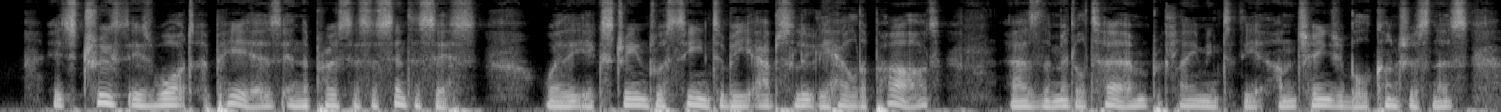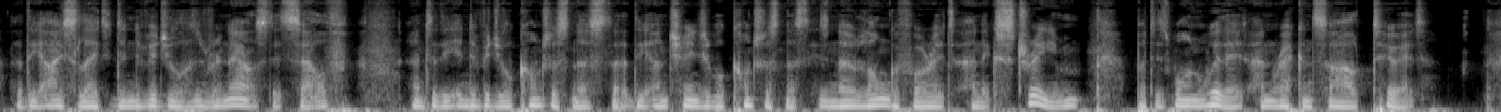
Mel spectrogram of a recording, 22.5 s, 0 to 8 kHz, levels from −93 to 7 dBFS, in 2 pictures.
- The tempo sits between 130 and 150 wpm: No, average, 175 wpm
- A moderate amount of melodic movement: No, narrow, 2.2 semitones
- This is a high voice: No, low, 105 Hz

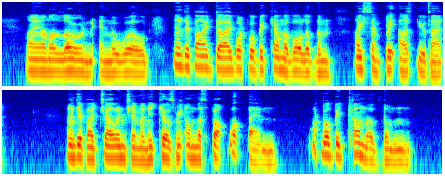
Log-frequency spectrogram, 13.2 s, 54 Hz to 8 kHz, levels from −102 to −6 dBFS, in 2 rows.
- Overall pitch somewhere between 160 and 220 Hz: No, low, 135 Hz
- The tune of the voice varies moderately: Yes, average, 3.5 semitones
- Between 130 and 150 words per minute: No, average, 185 wpm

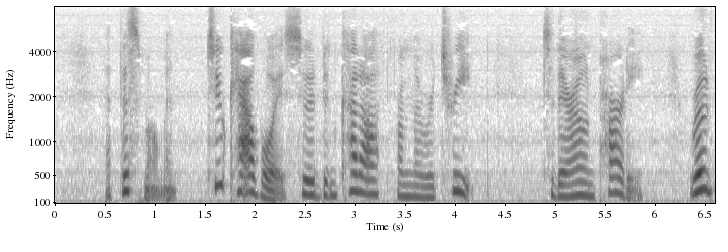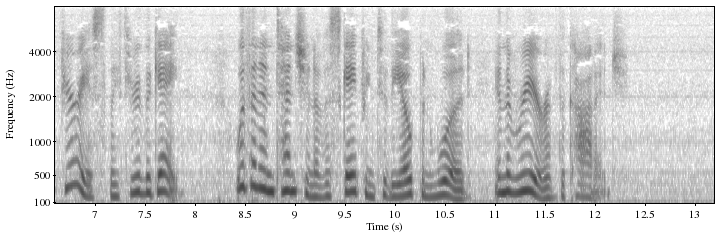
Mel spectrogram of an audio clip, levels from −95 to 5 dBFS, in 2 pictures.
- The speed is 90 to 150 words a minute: No, average, 170 wpm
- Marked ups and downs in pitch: Yes, wide, 5.8 semitones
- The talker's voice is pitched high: Yes, high, 220 Hz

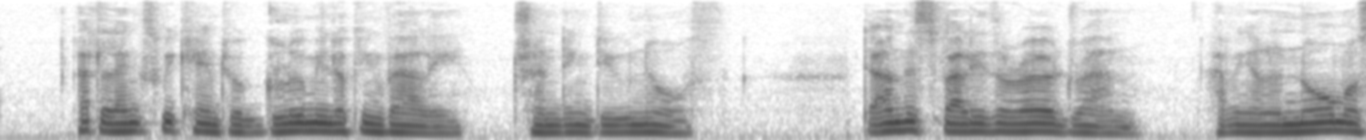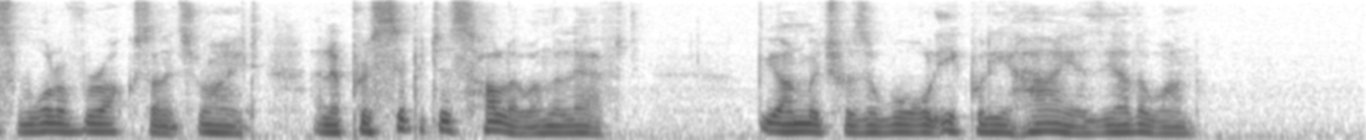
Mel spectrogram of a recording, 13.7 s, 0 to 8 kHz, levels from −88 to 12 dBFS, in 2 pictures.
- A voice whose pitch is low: Yes, low, 115 Hz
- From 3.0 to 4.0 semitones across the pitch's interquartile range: No, narrow, 2.6 semitones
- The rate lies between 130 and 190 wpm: No, average, 200 wpm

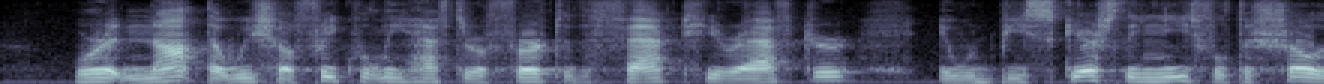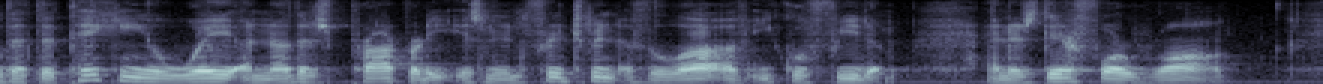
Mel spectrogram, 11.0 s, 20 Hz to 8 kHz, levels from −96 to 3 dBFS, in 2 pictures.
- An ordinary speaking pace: No, fast, 220 wpm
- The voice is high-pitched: No, low, 125 Hz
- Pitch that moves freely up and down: No, average, 3.6 semitones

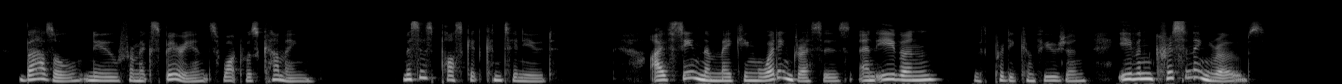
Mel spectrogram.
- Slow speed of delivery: Yes, slow, 105 wpm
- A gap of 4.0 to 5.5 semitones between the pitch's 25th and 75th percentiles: Yes, average, 5.2 semitones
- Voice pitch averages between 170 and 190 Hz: Yes, medium, 185 Hz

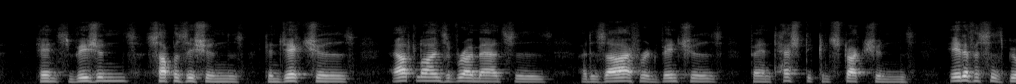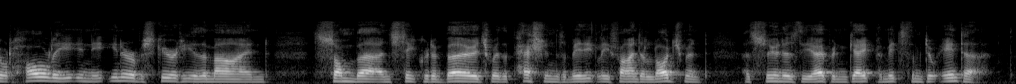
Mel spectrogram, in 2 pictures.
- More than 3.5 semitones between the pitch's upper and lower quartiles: No, average, 2.8 semitones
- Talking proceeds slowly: Yes, slow, 130 wpm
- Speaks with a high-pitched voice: No, medium, 140 Hz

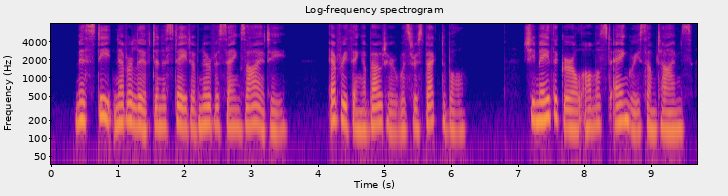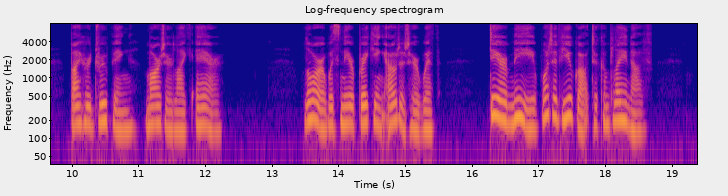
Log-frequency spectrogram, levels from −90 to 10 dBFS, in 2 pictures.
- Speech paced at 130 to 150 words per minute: Yes, average, 140 wpm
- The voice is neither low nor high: Yes, medium, 165 Hz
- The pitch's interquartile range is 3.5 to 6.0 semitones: Yes, average, 4.3 semitones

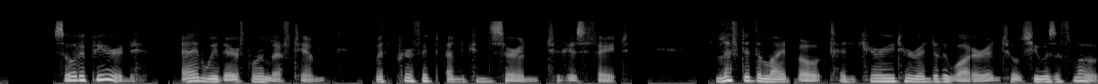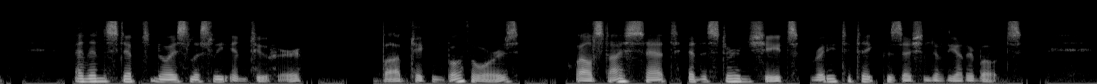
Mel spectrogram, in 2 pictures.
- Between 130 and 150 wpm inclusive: Yes, average, 145 wpm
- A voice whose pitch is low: Yes, low, 120 Hz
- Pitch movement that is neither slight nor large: No, wide, 5.8 semitones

